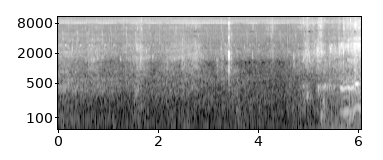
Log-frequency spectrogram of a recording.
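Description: Near silence, broken by one short, sharp click a little past the middle.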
